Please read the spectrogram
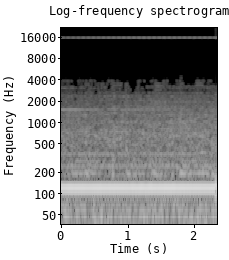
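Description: Steady low hum with a faint hiss underneath, the background noise of an aged film soundtrack.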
